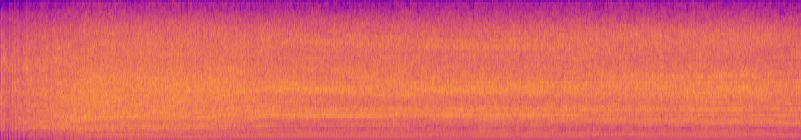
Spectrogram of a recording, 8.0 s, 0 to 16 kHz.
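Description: A chainsaw fells a large, roughly 30-metre okoume tree in a Gabon forest. The engine climbs to a loud, steady whine, then bogs and recovers in repeated dips as the chain cuts into the wood.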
